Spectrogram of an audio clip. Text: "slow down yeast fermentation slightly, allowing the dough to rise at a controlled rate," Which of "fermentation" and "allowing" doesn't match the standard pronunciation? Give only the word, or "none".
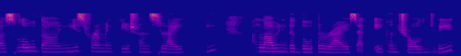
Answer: none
